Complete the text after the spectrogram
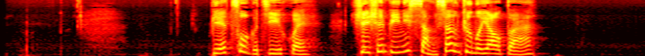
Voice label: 积极活泼

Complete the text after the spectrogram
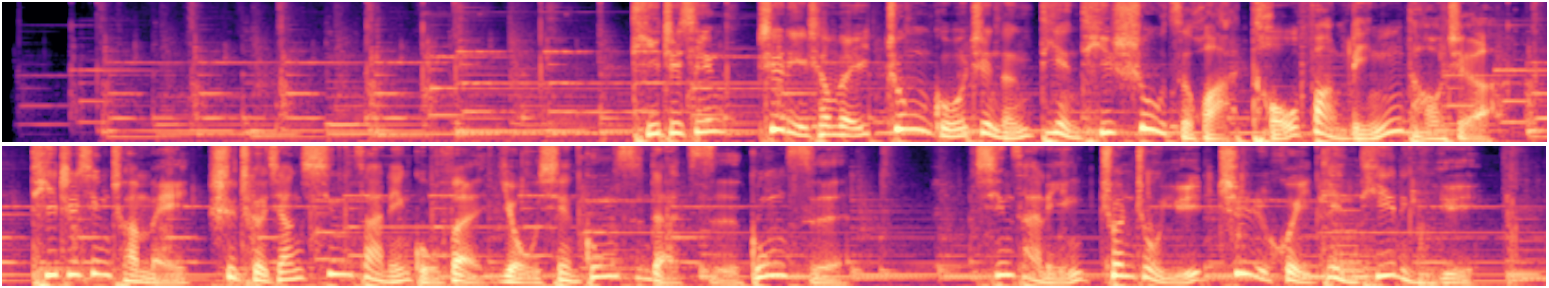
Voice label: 动画电梯投放广告

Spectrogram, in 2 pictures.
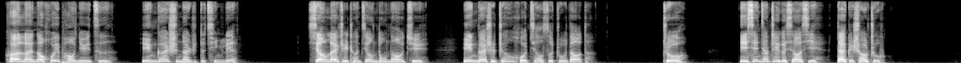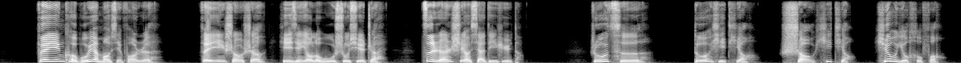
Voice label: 御姐冷静

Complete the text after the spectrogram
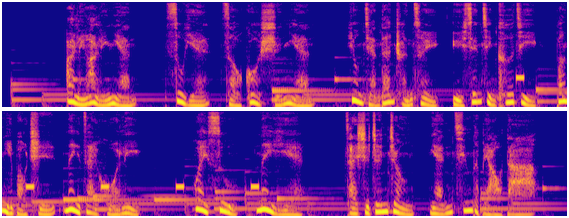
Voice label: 走心化妆品广告

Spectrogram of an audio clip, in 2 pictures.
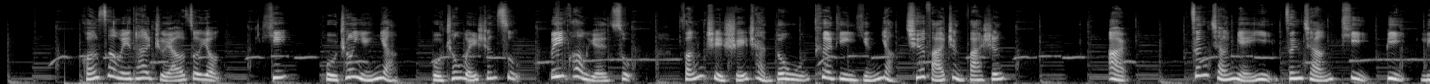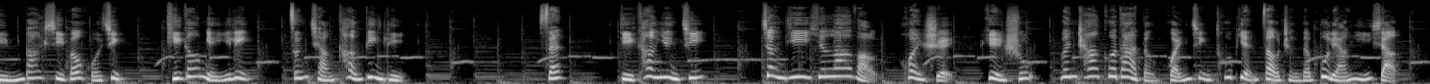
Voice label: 科普产品介绍成熟女

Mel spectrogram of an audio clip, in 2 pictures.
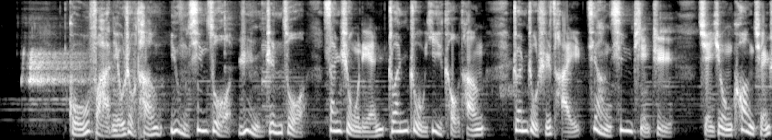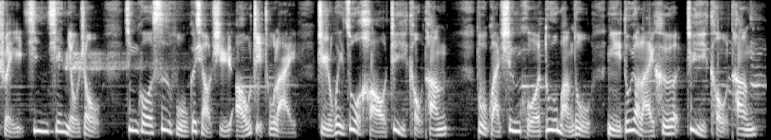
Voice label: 牛肉汤加音乐广告配音; 古法

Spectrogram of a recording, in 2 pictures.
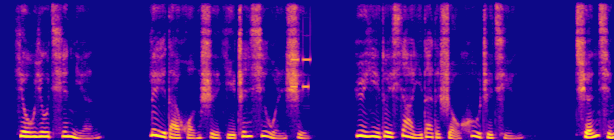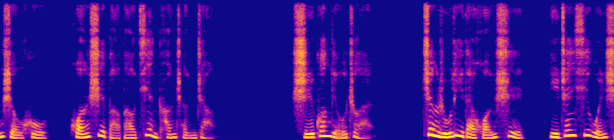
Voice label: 温柔 知性 奶粉

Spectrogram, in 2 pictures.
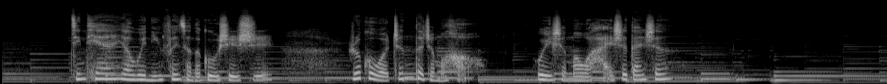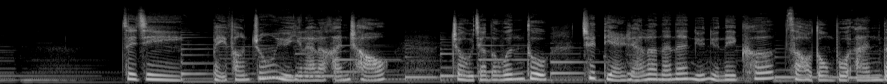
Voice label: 电台故事; 子不语

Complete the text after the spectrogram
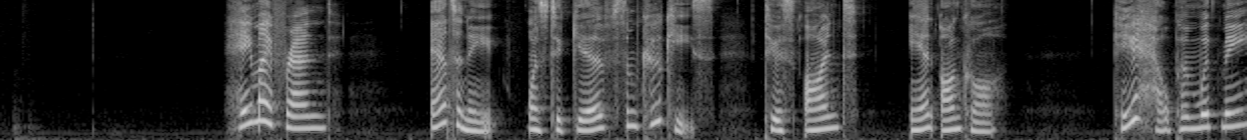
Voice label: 成人女声纯英文

